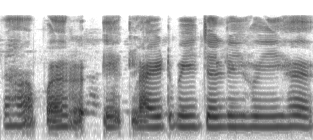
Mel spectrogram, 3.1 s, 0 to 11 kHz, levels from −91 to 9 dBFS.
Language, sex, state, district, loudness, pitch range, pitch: Hindi, female, Rajasthan, Jaipur, -17 LUFS, 220-225 Hz, 220 Hz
